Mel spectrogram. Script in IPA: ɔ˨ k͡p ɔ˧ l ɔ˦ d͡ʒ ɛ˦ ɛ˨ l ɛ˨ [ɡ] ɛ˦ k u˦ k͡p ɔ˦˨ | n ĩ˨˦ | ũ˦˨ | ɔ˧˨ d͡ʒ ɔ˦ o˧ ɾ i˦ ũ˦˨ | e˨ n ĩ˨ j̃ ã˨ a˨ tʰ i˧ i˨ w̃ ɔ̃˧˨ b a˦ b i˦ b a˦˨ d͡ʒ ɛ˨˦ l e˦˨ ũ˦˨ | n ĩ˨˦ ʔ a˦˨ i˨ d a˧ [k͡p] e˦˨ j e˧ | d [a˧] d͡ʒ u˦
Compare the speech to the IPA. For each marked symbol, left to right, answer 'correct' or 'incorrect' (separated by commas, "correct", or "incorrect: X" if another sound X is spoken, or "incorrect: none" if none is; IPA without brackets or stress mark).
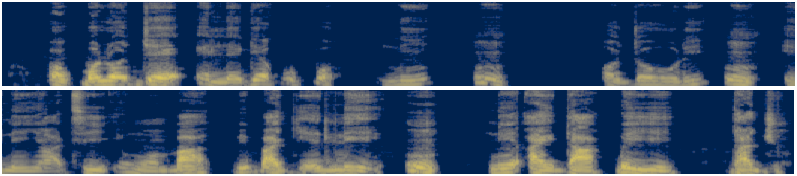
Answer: correct, correct, correct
